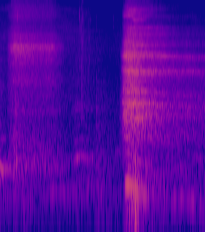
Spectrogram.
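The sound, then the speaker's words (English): A group taking a deep breath in together during a church prayer gathering: a softer airy rush of breath early on, then a louder, sustained breathy swell that slowly fades. “All right, guys, deep breath in with me.”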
